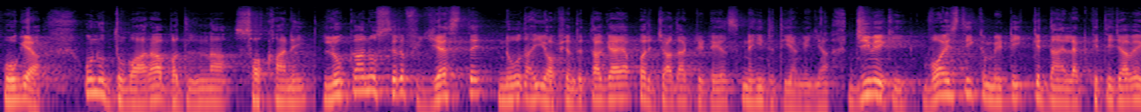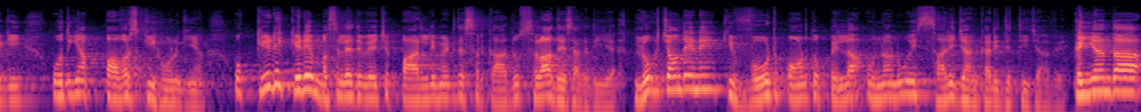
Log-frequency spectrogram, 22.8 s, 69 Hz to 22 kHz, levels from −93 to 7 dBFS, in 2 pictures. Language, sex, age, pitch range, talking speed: Punjabi, male, 30-49, 120-155 Hz, 180 wpm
